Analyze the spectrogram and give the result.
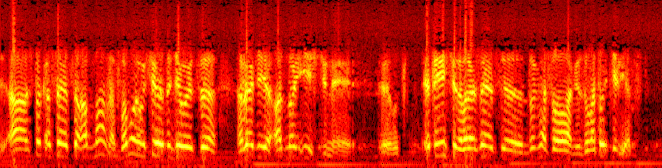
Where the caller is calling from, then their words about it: Tolyatti, Samara Oblast, Russia; Это я из Тольятти. Опять вам звоню.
